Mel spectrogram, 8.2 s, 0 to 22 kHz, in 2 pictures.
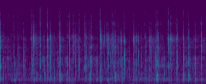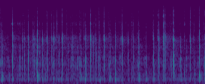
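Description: Both hands type continuously with their fingertips on a J-02 WKL 60% mechanical keyboard with Tangerine switches, ABS keycaps, a gray aluminum case and a carbon fiber plate. The result is a steady stream of short, bright, clacky keystrokes with almost no ring, centered around 3.2 kHz and carrying no low rumble.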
